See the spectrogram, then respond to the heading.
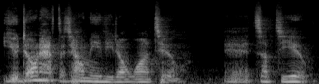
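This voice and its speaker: A man acts out a young male animal survivor from a furry visual novel. He is earnest and curious, with a hopeful streak, and speaks at a middling pitch. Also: brisk, gravelly, fairly bright tone. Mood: gentle, hesitant.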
